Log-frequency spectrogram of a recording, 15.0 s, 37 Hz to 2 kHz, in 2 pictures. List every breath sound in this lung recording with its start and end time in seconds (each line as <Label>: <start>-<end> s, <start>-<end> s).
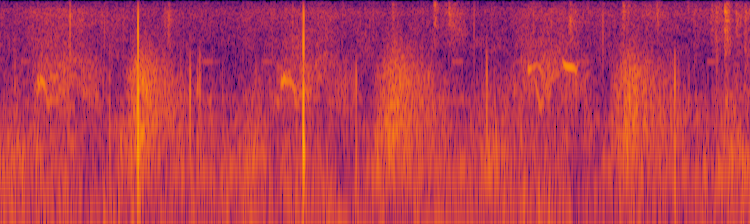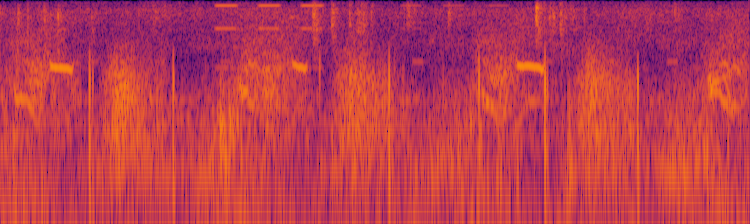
Inhalation: 0.00-1.06 s, 2.50-3.57 s, 4.93-6.00 s, 7.29-8.35 s, 9.64-10.70 s, 12.07-13.13 s, 14.13-15.00 s
Exhalation: 1.29-2.02 s, 3.74-4.57 s, 6.13-6.96 s, 8.44-9.27 s, 10.79-11.62 s, 13.21-14.03 s
Wheeze: 0.23-0.50 s, 2.60-3.10 s, 5.16-5.86 s, 7.53-8.34 s, 12.62-13.13 s, 14.53-15.00 s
